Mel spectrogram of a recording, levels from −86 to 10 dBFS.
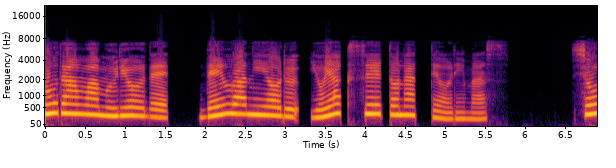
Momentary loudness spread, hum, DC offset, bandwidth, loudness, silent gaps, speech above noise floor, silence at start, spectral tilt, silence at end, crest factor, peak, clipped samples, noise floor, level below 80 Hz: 11 LU; none; under 0.1%; 7.6 kHz; -10 LUFS; none; 63 dB; 0 s; -6 dB/octave; 0 s; 10 dB; 0 dBFS; under 0.1%; -72 dBFS; -56 dBFS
